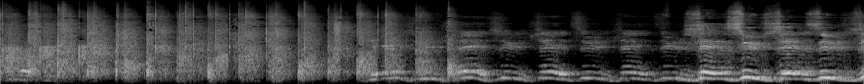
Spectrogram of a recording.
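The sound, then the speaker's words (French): Rhythmic clapping from a church audience, a steady beat of many sharp claps in time, with voices singing or chanting over the clapping in the second half. “Est-ce qu'on peut acclamer Jésus?”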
